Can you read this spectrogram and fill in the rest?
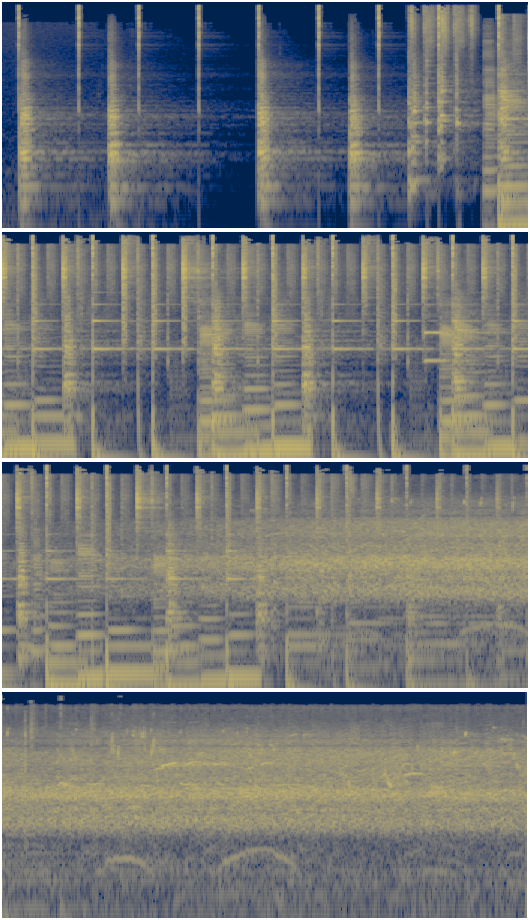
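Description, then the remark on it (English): A flock of migrating birds calls in a dense chorus of honking cries, starting with a few sparse calls and swelling into a loud, continuous overlapping clamor that holds steady to the end. “The sound of winged dinosaurs during migration.”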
